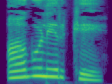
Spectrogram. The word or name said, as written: ಆಗುಳಿರ್ಕೆ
